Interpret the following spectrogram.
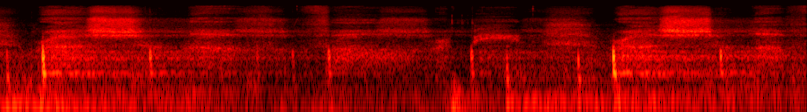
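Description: Whispering, with two long breathy bursts about three seconds apart, among scattered sharp clicks.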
